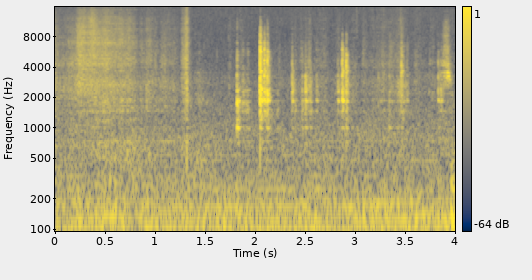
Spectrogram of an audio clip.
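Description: A paper towel rustling briefly near the start, then a few faint, scattered small clicks from handling work under a car, over low steady background noise.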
